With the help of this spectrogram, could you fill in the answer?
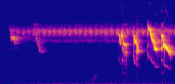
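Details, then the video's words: A wild-caught white-eye holds a long, thin, very high buzzy note, then breaks into rapid, loud, tumbling twitters of falling notes, used to prompt other white-eyes to start singing. "Jangan remehkan pleci ngalas standar, justru ini yang dapat mempercepat pleci buka paruh."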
